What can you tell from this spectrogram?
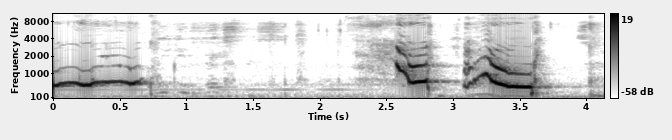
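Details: Tantrum from a Toy Poodle puppy indoors: a steady held whine, a pause, then two sharp cries that slide downward in pitch, with quiet room sound between.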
